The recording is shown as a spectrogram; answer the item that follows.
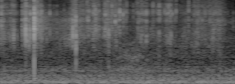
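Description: Plastic bubble wrap crinkling faintly as fingers press it onto wet watercolor paper, with a few light crackles in the first second and quieter after.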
